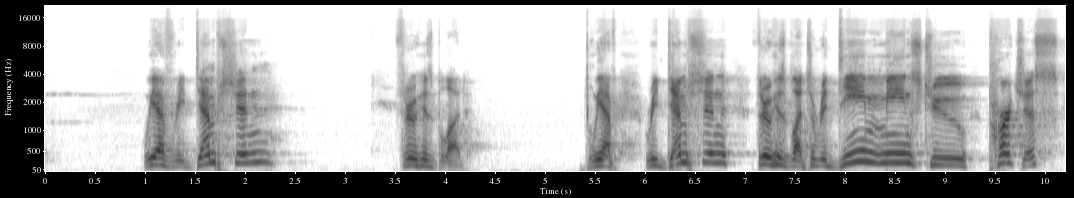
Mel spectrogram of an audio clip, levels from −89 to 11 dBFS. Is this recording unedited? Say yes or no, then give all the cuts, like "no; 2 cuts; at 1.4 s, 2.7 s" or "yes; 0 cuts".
yes; 0 cuts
